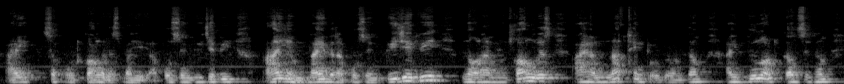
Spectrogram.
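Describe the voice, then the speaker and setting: A man, delivering a forceful political monologue in a lecturing, repetitive way with sudden loud rises. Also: mid-range voice. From India. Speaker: political commentator. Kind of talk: monologue speech. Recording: echoey room with faint ambience.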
